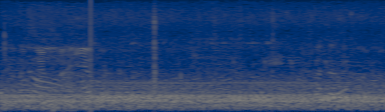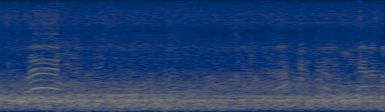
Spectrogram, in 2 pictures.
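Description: A crowd of men chatter and call out loudly outdoors.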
